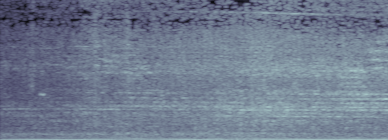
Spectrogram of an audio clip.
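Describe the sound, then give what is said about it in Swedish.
A bus's heavy engine rumbles steadily with a deep, continuous drone, swelling slightly louder toward the end as it approaches Vårväderstorget square in Biskopsgården. No voices are heard. “En buss närmar sig Vårväderstorget.”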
